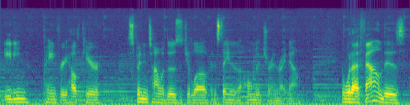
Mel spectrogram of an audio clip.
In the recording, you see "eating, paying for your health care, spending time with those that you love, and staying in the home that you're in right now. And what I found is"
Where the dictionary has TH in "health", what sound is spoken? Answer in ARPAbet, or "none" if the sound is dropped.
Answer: TH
